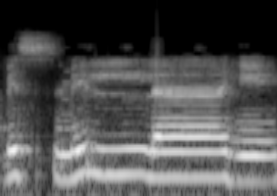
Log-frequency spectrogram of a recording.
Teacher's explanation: جب کسرہ آئے گا تو لام کو دیکھیں ہم باریک کر کے پڑھیں گے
